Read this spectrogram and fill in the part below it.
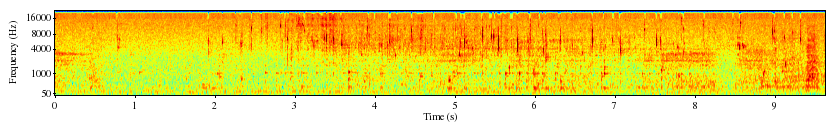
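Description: Two-stroke oil mix being poured into a 1973 Volkswagen Beetle engine, a soft continuous liquid pour and trickle, close and fairly quiet, with no talk.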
